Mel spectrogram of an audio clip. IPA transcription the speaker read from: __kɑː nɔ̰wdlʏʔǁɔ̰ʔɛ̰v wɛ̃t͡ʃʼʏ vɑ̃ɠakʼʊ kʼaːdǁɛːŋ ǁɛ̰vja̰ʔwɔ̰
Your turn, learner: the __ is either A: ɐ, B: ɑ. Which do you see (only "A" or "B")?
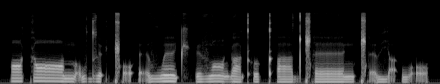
B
